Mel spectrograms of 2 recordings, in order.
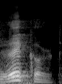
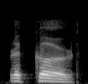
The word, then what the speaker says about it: record: So when it is noun, it is record. But look at the verb. Many teachers record attendance. What is it now? Verb. When it is verb, it is the second syllable which is stressed, recurred. But when it is a noun, it is the first syllable which is stressed. As noun, it is recurred.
